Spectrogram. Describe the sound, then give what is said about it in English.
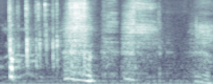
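Fingers type on a computer keyboard in a few quick, crisp clicks at moderate volume. A person's voice briefly sounds over the typing. “I went to put OLED and then you said light, so I typed light.”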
